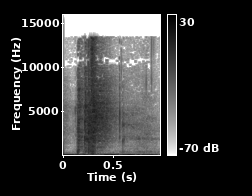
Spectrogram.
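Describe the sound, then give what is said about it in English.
Gunfire from an Evo AK-47 rifle sound effect: one loud, sharp crack with a short, fainter tail trailing off. “and they had an action like an AK-47, Evo AK-47, they might sound something like this.”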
